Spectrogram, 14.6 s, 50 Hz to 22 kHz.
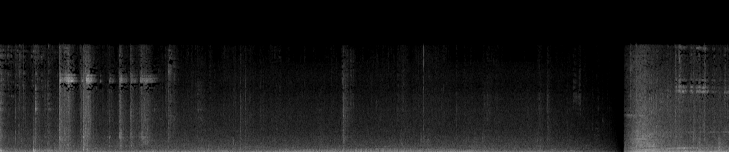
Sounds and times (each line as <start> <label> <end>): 0.0 scooters 11.6
0.0 bikes 14.5
0.0 medium to heavy traffic 14.5
12.5 scooters 14.5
